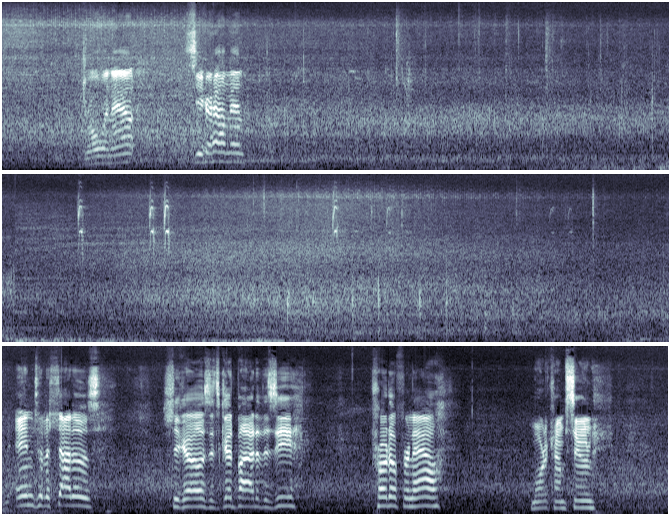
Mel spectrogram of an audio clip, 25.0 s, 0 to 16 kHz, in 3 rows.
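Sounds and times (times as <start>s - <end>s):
car engine running: 0.0s - 18.2s
traffic noise: 0.0s - 25.0s
tyre noise on road: 0.0s - 25.0s.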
